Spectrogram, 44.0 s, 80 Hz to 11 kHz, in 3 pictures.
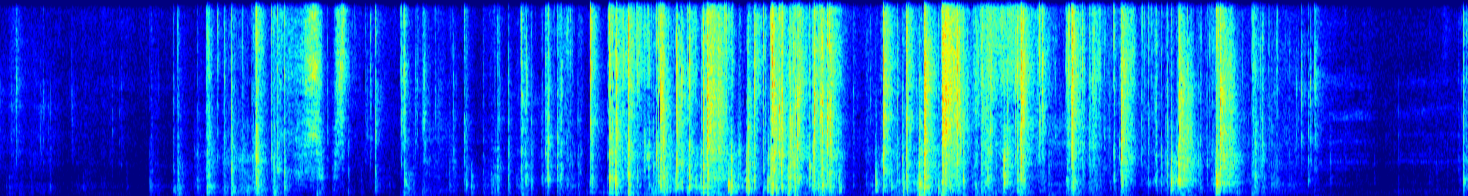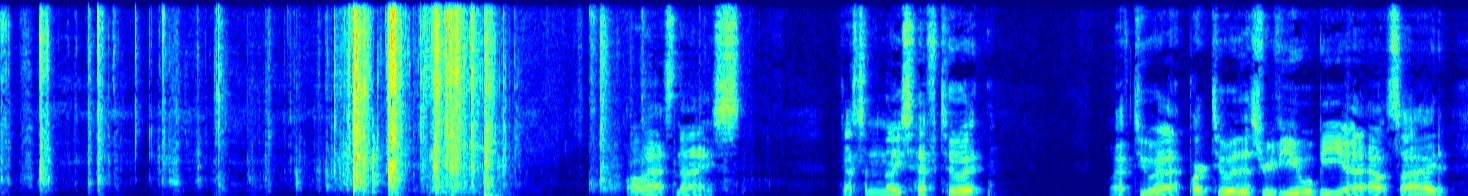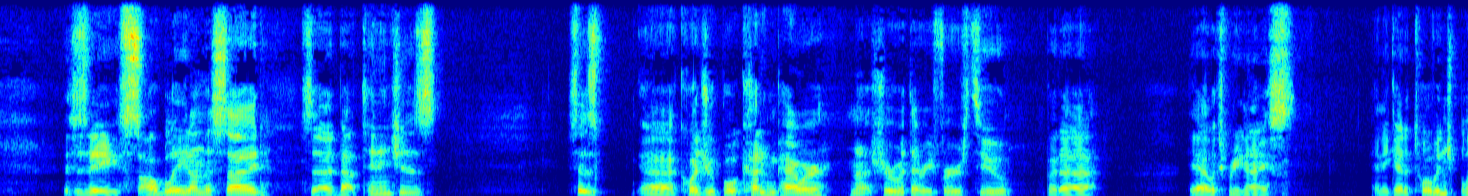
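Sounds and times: plastic packaging crackling and clicking: 0.0s - 13.3s, 14.6s - 19.9s, 20.6s - 21.2s.

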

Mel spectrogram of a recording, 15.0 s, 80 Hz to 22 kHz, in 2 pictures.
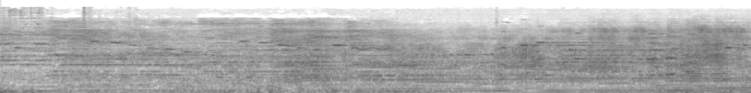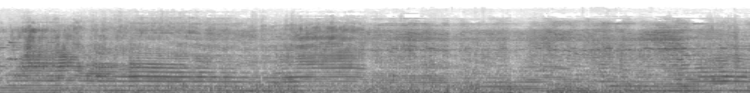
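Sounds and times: model plane engine and propeller: 0.0s - 15.0s.

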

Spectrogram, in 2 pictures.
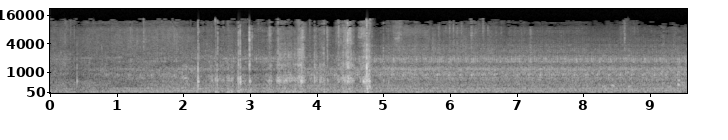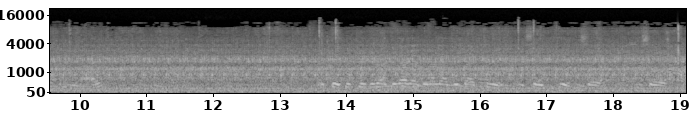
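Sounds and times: bus diesel engine rumbling: 0.0s - 19.0s.

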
